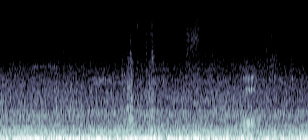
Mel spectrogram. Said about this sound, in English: All right, here we are. We are out on the road, and we're going to go ahead and get the truck stuck here in a snowbank right about here.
